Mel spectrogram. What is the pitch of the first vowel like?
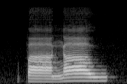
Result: low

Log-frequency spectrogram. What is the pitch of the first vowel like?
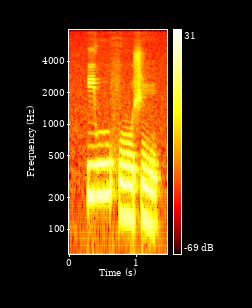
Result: high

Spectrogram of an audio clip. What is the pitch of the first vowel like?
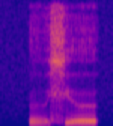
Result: low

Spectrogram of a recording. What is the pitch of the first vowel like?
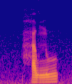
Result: low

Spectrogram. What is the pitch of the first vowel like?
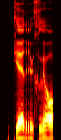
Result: low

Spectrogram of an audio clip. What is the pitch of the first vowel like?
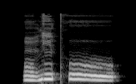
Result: low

